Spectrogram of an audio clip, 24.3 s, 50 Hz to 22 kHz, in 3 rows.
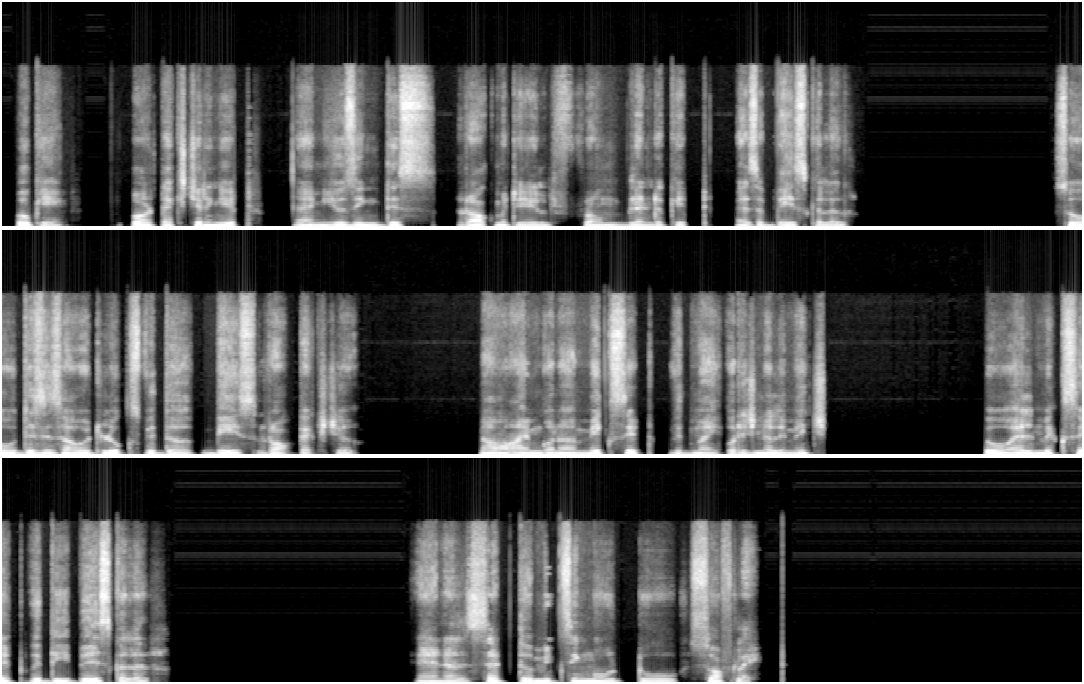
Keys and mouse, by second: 8.3-10.9 middle drag, 11.4-13.6 middle drag, 17.6-18.4 ctrl+shift+drag, 19.2 click, 20.4-22.6 drag, 23.7-24.3 drag.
